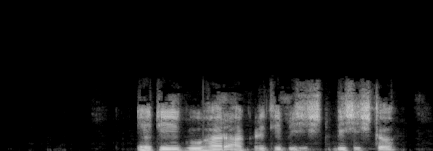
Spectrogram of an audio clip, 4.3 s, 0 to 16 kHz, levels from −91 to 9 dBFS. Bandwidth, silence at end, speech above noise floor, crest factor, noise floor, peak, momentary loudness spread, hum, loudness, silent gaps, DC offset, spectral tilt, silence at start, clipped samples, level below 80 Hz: 7.6 kHz; 0.4 s; 61 dB; 18 dB; -79 dBFS; -2 dBFS; 8 LU; none; -17 LUFS; none; under 0.1%; -5 dB/octave; 1.35 s; under 0.1%; -54 dBFS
